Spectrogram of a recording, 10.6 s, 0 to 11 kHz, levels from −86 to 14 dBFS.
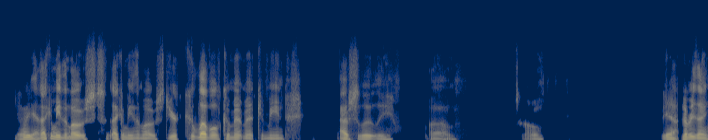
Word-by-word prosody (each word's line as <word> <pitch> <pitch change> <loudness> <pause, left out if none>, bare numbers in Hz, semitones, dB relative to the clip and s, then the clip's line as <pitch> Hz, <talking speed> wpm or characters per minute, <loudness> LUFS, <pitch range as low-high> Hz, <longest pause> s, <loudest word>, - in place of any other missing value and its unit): Oh, 120 +2 -6
yeah, 110 -9 +1
that 120 +7 +2
can 170 - 0
mean 130 -4 +5
the 105 - -1
most, 110 +1 +1
that 115 +2 +1
can 115 - -4
mean 100 -2 -3
the 95 - -6
most. 95 +2 -5
Your 115 0 +1
co 120 - -5
level 125 -2 +7
of 105 -2 -4
commitment 115 -6 -3
can 90 - -11
mean 95 -1 -6 0.8
absolutely, 100 -3 -2 0.6
um, 75 +6 -11 1.1
so 90 +6 -11 1.8
Yeah, 110 -1 0
everything. 105 -5 +3
105 Hz, 135 wpm, -27 LUFS, 95-115 Hz, 1.8 s, level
